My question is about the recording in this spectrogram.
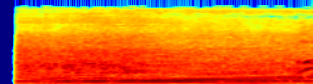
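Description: A motor vehicle's engine running steadily with a low hum, over a dense street-traffic noise.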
